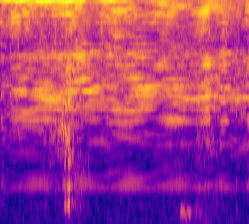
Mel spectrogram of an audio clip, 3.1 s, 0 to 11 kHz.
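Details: Steady high electric buzz of a microneedling pen running without a break in a small room, used on the face at about 1 mm depth over numbing ointment, nose treated.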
